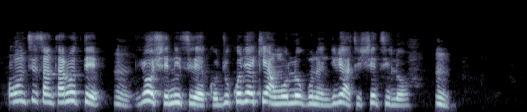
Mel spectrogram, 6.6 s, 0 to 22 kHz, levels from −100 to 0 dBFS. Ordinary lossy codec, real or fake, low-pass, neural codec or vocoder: none; real; none; none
